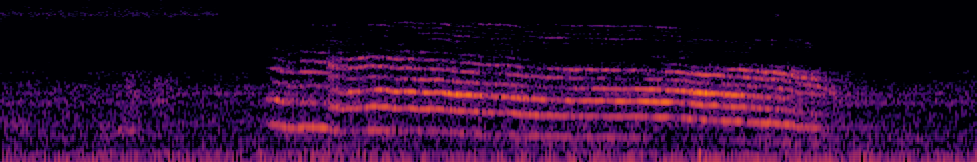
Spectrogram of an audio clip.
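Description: A house cat giving one long, drawn-out yowl that starts about two seconds in, lasts about three and a half seconds and slowly falls in pitch.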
